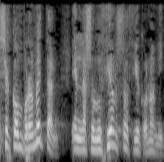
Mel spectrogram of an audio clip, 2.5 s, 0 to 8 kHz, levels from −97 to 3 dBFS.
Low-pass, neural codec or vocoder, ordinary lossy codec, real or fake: 7.2 kHz; none; MP3, 48 kbps; real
